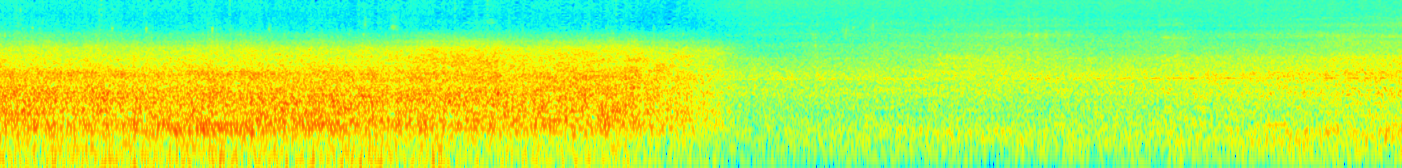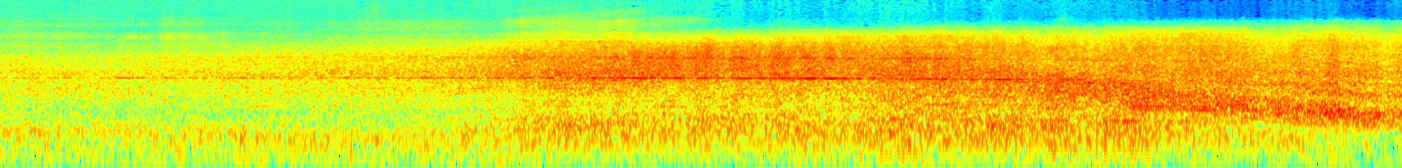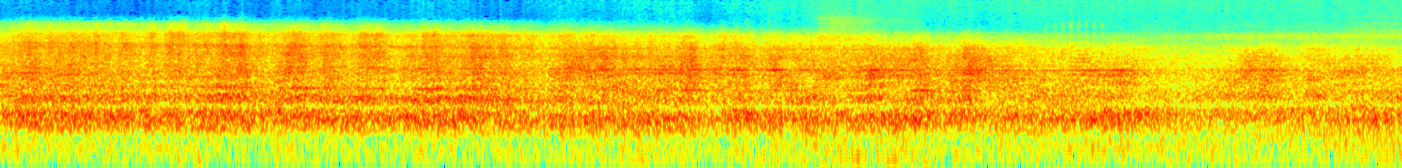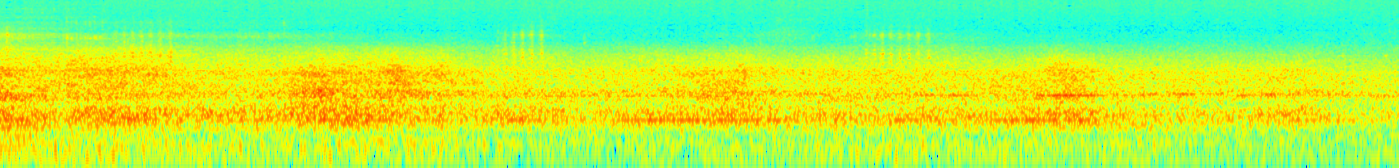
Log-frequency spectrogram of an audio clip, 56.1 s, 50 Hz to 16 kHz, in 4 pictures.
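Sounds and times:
jet engine roar: 0.0 - 56.0
jet engine whine: 0.0 - 56.0.

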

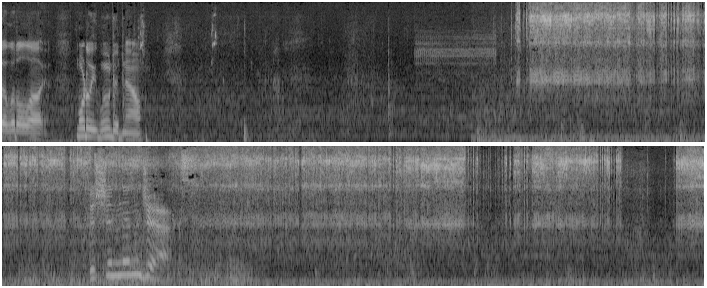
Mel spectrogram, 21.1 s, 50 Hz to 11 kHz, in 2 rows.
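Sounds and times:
boat engine drone: 0.0 - 21.0
wind and water rushing: 7.0 - 20.7.

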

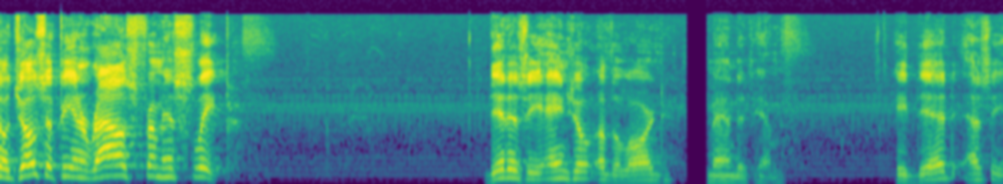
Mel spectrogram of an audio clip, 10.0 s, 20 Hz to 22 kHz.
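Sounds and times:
man talking: 0.0 - 2.4, 4.9 - 7.9, 9.0 - 10.0
electrical hum: 0.0 - 10.0.

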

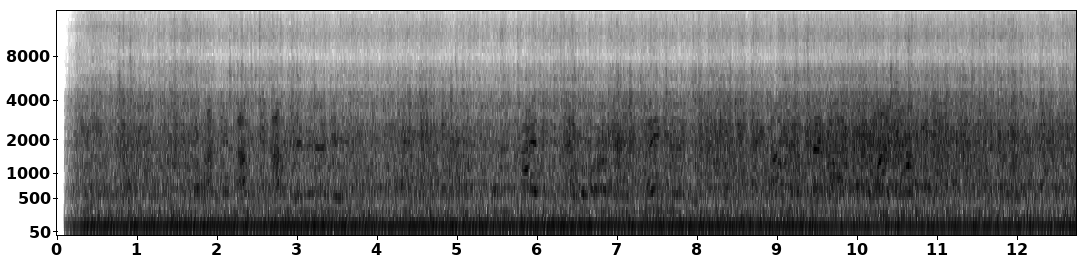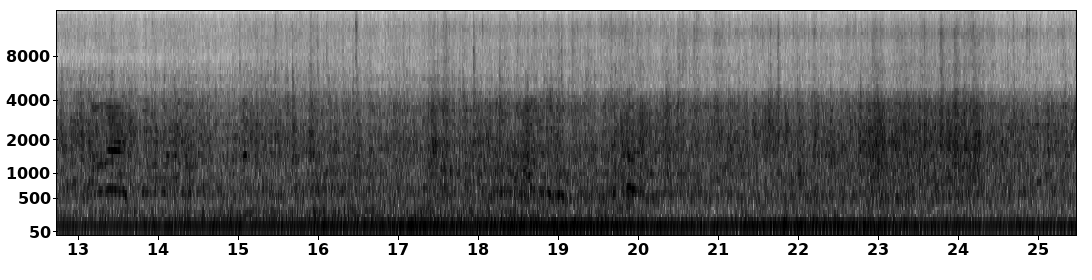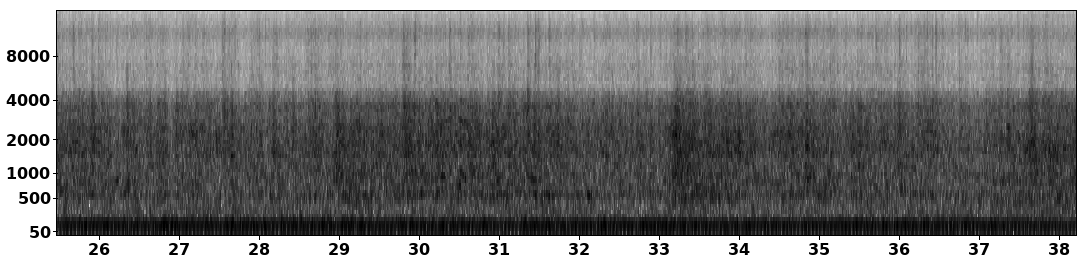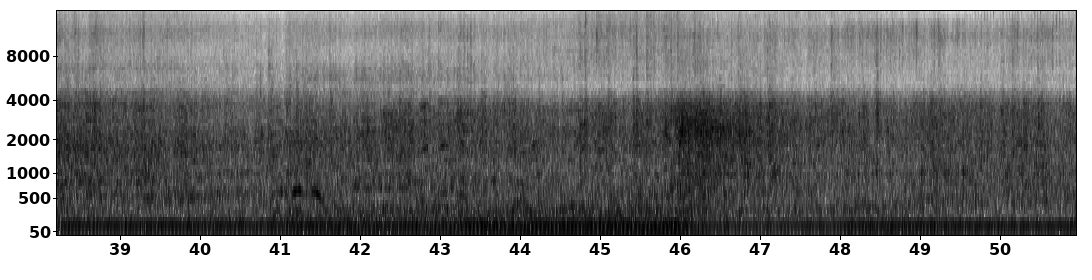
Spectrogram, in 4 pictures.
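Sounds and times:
thresher machine drone: 0.1 - 50.9
faint voices: 0.2 - 50.9.

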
